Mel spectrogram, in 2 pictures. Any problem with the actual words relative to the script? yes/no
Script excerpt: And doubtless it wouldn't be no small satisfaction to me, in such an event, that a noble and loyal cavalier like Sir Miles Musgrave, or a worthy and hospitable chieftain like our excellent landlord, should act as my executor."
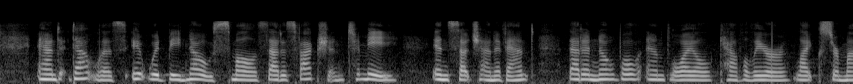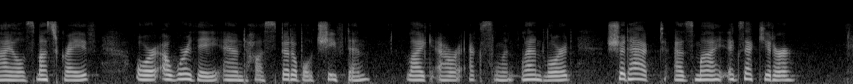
yes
